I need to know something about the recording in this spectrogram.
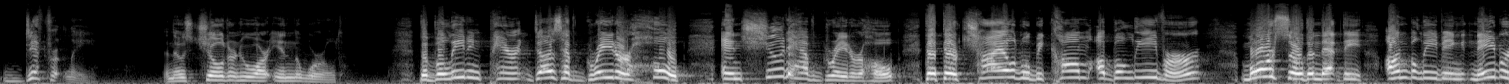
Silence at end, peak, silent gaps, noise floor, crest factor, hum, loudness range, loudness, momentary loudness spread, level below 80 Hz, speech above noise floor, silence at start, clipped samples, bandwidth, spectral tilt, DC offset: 0 s; 0 dBFS; none; -45 dBFS; 12 dB; none; 7 LU; -11 LUFS; 13 LU; -42 dBFS; 34 dB; 0.05 s; under 0.1%; 15 kHz; -4 dB/octave; under 0.1%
